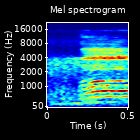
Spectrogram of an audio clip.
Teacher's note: چھوٹی مد ہے 3 الف کے برابر لمبا کریں گے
